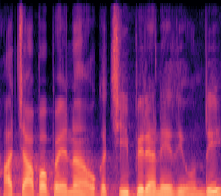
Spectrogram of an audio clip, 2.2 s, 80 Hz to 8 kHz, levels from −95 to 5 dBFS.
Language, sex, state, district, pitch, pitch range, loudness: Telugu, male, Telangana, Adilabad, 130 Hz, 125-140 Hz, -17 LUFS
